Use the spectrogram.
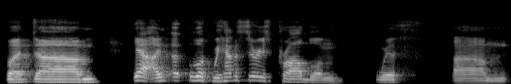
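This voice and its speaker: Man guest, hebrew his first language, halting and thoughtful, restarts a lot. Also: mid-range voice, animated, fairly bright tone. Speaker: podcast guest, historian. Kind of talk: conversational interview.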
